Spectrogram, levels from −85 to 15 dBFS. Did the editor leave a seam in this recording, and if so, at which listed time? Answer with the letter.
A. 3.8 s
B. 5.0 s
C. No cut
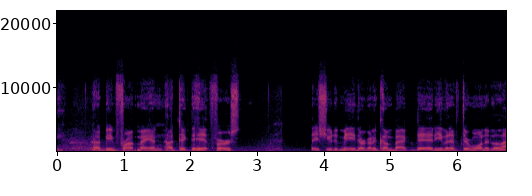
A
